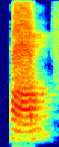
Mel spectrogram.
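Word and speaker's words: palm: जो कॉमिनेशन है वो जब एल और एम इक आ जाए व के आखिर में तो फिर एल जो है वो साइलेंट बन जाता है बाम पाम ये आप देख सकते हो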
